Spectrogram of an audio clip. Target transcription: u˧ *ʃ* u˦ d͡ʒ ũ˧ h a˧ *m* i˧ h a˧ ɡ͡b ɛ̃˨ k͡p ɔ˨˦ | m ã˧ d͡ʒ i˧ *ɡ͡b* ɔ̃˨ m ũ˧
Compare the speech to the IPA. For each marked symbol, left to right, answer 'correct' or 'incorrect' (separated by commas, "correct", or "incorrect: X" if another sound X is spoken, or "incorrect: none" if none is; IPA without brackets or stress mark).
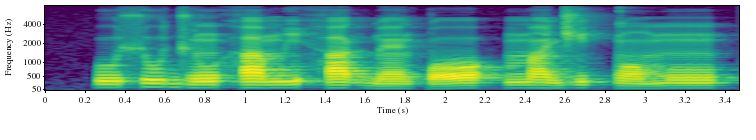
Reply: correct, correct, incorrect: k͡p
